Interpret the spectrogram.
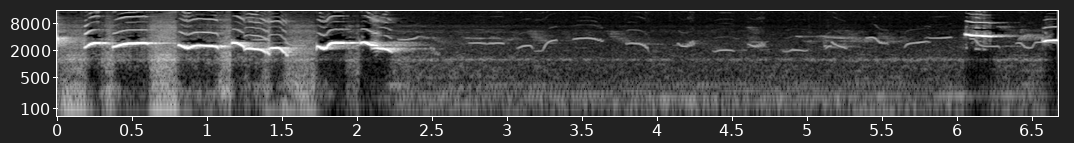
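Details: Oriental magpie-robin song: a fast burst of loud, sweet whistled phrases with swooping notes for two seconds, then a long stretch of soft, varied twittering, then two more loud whistles.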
